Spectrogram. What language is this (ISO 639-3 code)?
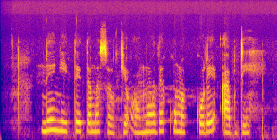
kik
